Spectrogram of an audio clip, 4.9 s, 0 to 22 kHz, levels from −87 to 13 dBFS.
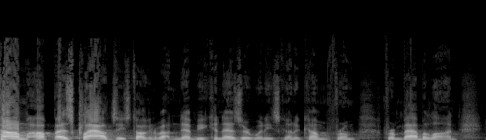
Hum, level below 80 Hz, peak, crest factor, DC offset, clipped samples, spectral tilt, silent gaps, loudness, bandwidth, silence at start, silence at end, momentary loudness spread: none; -60 dBFS; -6 dBFS; 16 dB; under 0.1%; under 0.1%; -5.5 dB/octave; none; -24 LUFS; 15.5 kHz; 0 s; 0.15 s; 15 LU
